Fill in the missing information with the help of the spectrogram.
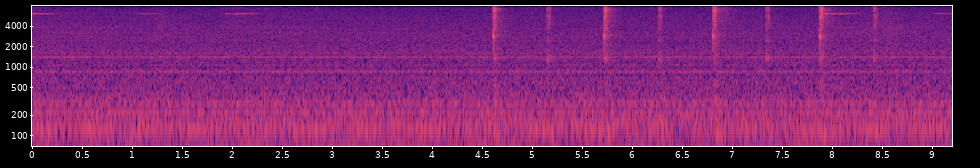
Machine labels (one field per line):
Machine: valve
